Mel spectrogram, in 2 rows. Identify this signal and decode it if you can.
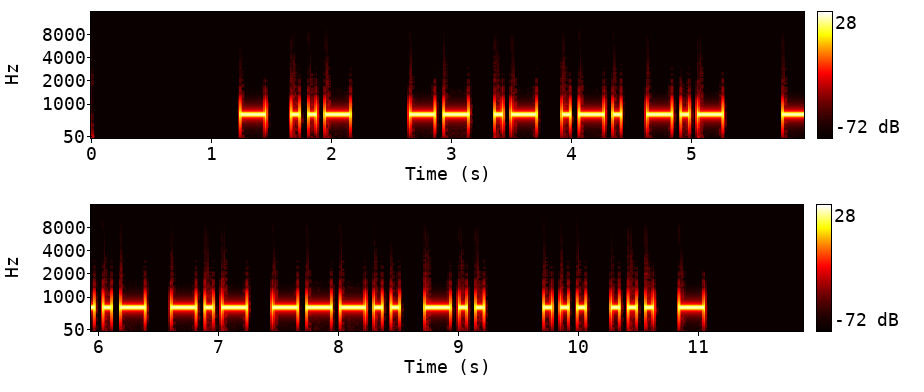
Morse code, heard as a keyed tone, about 17 wpm, 700 Hz. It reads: TU MARK KK8D SST
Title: K1USN SST QSO Practice - 17wpm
